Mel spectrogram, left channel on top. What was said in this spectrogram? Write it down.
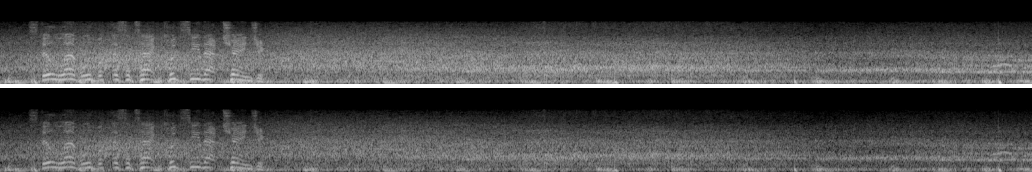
Still level, but this attack could see that changing.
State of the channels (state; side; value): quieter; right; 6.2 dB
